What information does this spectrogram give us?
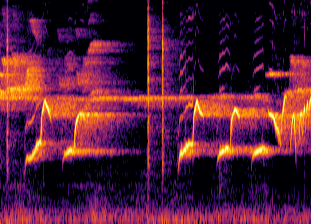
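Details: White-rumped shama, prompted by tail-tapping clicks, repeats rising whistled notes that sweep up and hold steady, about two each second, with sharp taps mid-phrase and a faster flourish at the end.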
